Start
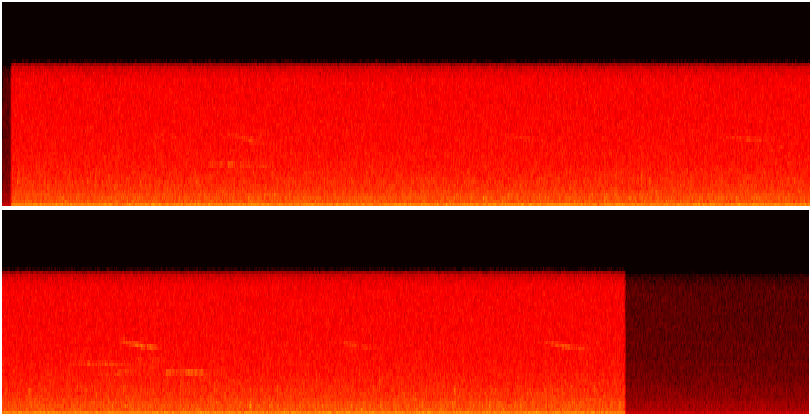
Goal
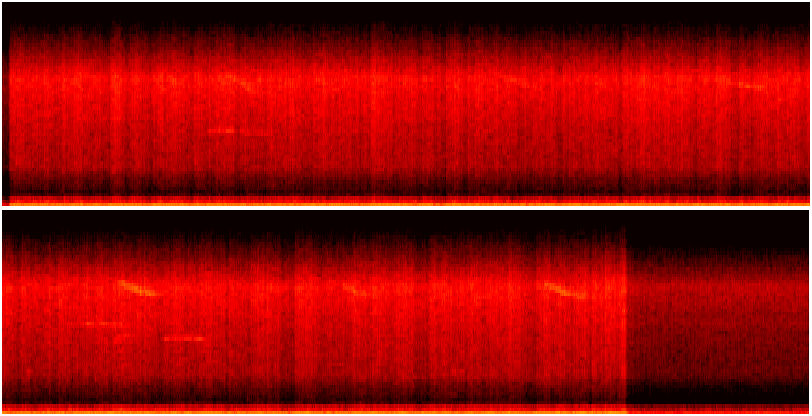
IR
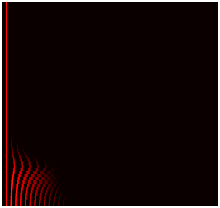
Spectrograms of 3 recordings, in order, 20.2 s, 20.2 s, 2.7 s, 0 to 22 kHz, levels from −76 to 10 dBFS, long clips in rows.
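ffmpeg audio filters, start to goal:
-filter_complex "[0:a]lowshelf=f=330:g=7.5,asplit=2[a][b];[b]adelay=36,volume=-8dB[c];[a][c]amix=inputs=2:normalize=0,areverse,acompressor=threshold=-24dB:ratio=10,areverse,firequalizer=gain_entry='entry(110,0);entry(170,8);entry(240,-30);entry(370,1);entry(770,-28);entry(2400,-5);entry(7700,12);entry(12000,-30)':delay=0.05:min_phase=1,asplit=2[d][e];[e]aecho=0:1:98|196|294:0.158|0.0507|0.0162[f];[d][f]amix=inputs=2:normalize=0,asetrate=78577,aresample=44100,atempo=0.561231,volume=2dB"

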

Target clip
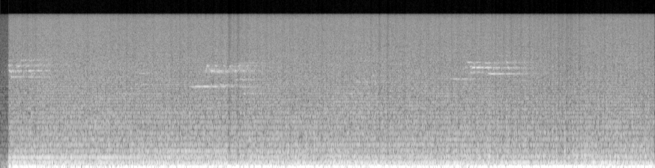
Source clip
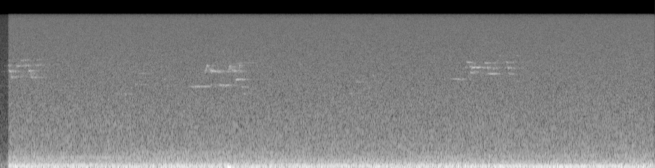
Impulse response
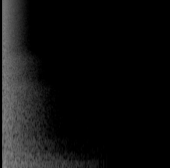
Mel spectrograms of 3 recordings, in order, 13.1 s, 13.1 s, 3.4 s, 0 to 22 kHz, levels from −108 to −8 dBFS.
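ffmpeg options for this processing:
-af "aecho=1:1:7.2:0.91,aecho=1:1:166|332|498|664|830|996|1162|1328:0.596|0.334|0.187|0.105|0.0586|0.0328|0.0184|0.0103,alimiter=level_in=10dB:limit=-1dB:release=50:level=0:latency=1,volume=-1dB"

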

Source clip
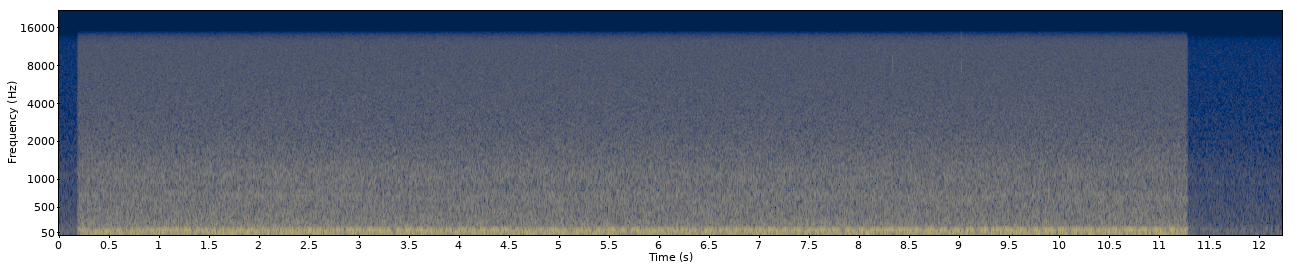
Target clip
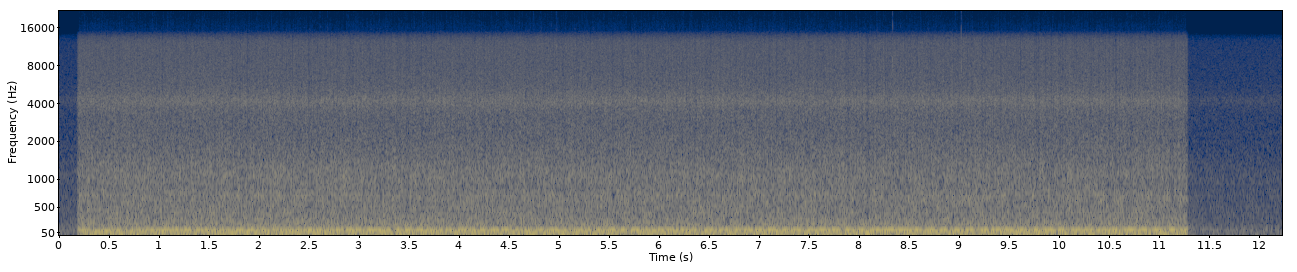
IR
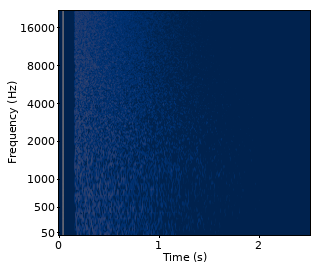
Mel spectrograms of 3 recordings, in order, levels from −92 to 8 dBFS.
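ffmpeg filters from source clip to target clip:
-af "equalizer=f=4.2k:w=3.3:g=8.5,asoftclip=type=tanh:threshold=-20.5dB,volume=4.5dB"

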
